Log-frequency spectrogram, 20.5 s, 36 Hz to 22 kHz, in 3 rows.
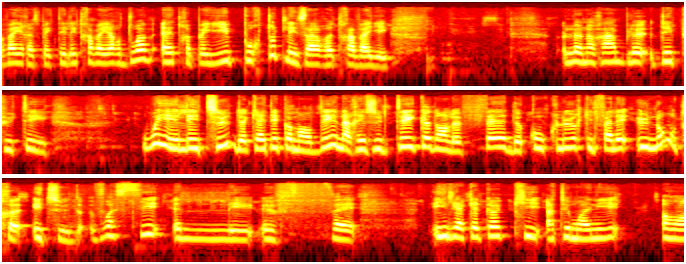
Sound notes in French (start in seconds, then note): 10.5 voix de l'interprète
